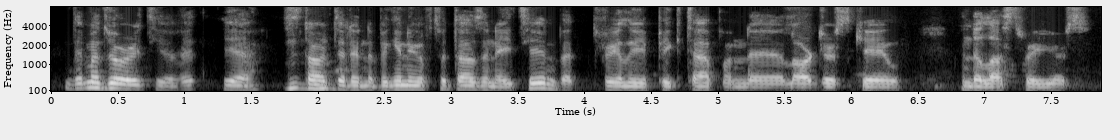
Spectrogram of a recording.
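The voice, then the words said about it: Slight foreign accent. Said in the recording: “you have a bit of an accent ... the accent is a combination of backgrounds. I was born in Ukraine, and I moved to Israel”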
